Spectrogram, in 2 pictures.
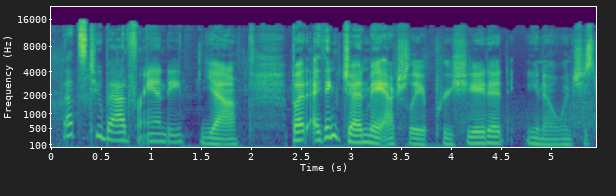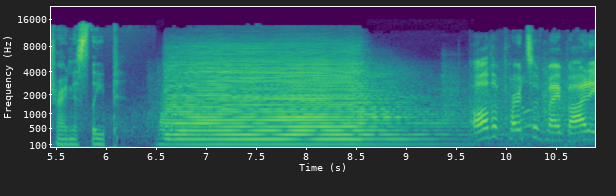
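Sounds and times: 
speech: 0.1s - 7.8s, 9.7s - 10.8s
ship foghorn blast: 6.5s - 9.9s.

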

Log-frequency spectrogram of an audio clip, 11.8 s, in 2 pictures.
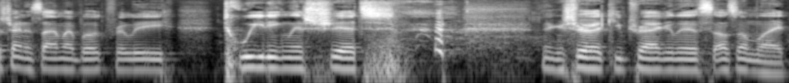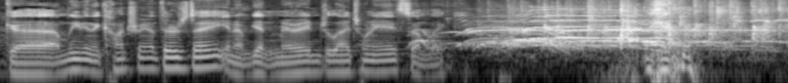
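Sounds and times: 
speech: 0.0s - 9.7s, 10.7s - 11.4s
laughter: 2.9s - 4.5s, 10.4s - 11.7s
cheering voices and whoops: 9.2s - 11.8s
audience applause: 9.3s - 11.8s.

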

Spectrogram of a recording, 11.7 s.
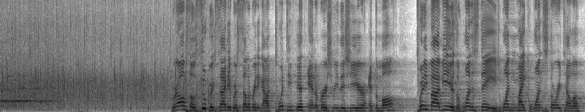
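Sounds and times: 
audience round of applause: 0.0s - 4.2s
speech: 3.4s - 11.7s.

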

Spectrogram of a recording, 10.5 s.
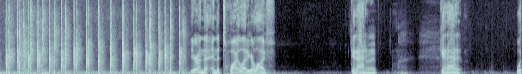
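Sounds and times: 
hand clapping: 0.0s - 3.8s
speech: 3.8s - 5.6s, 7.0s - 7.6s, 8.8s - 9.3s.

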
